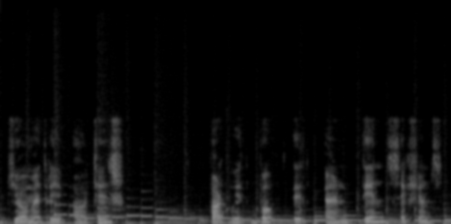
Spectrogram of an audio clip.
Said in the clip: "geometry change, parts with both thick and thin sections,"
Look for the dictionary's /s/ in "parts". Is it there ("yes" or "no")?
no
